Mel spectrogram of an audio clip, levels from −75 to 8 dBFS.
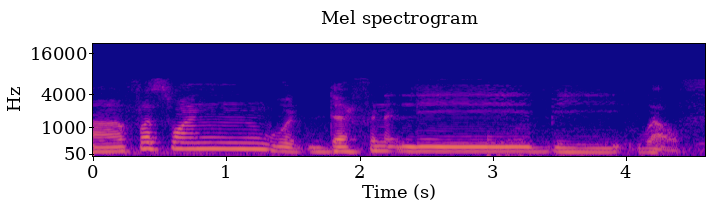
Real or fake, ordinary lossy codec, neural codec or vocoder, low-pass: real; Opus, 16 kbps; none; 7.2 kHz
